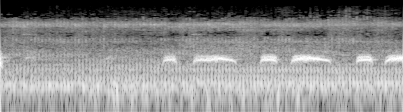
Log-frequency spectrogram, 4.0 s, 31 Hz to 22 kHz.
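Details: Wild spotted dove (Spilopelia chinensis), angry after being caught in a small rope trap, 04/07/2017: short paired coos repeated about once a second, rising out of steady hum and hiss.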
